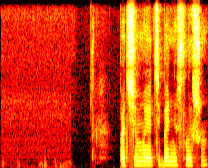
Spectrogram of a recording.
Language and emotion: Russian, neutral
